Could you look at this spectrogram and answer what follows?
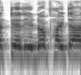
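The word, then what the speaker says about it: Pteridophyta: ब्रायोफाइटा टेरिडोफाइटा के टेरिडोफाइटा लेकिन एक य प्रॉब्लम है प लगा हुआ है अब बोलिएगा टेरिडोफाइटा लेन पड हो जाएगा लेकिन प जो है साइलेंट रहता है प का इसमें कोई काउंट नहीं किया जाता प उसको नहीं पता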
